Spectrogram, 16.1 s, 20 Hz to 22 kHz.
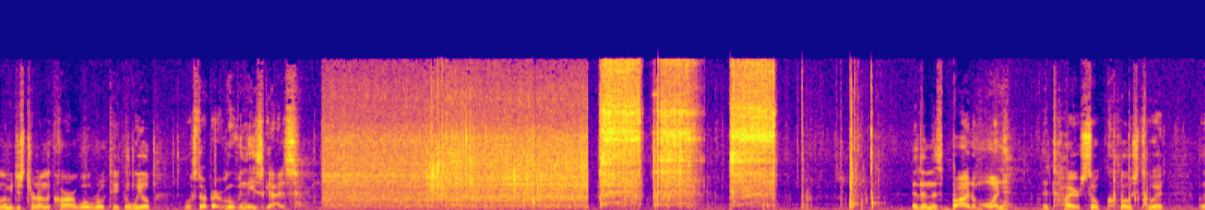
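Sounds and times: cordless driver running: 0:04.3 - 0:10.4.

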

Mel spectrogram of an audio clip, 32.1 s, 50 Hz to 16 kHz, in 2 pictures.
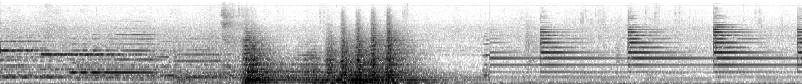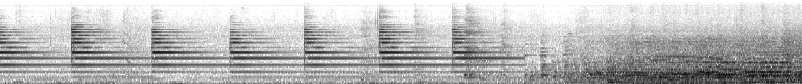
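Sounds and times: deep clock bell striking: 0:09.8 - 0:26.6.

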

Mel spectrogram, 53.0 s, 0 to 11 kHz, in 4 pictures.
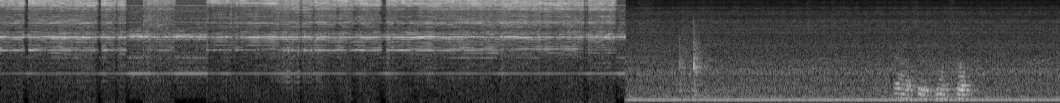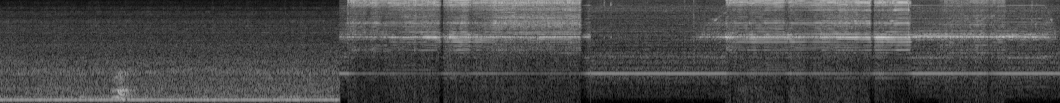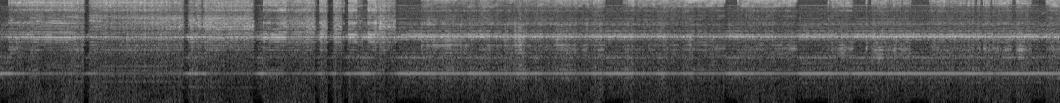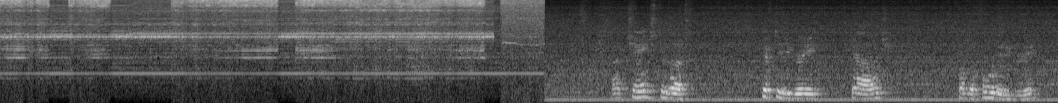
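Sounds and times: gouge cutting wood on lathe: 0:21.7 - 0:46.6.

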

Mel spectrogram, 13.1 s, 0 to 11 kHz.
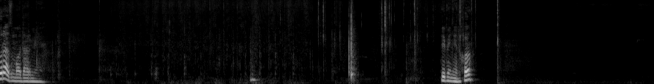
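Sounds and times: eraser rubbing on whiteboard: 0:02.2 - 0:06.8.

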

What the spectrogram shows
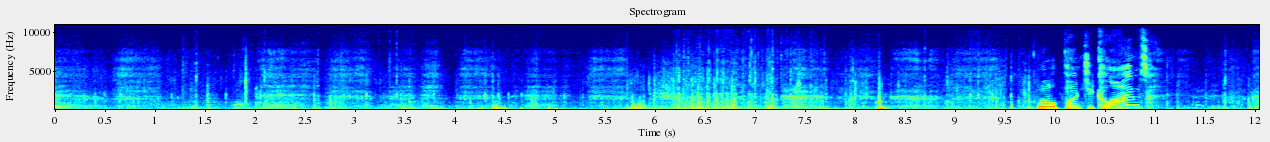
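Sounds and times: bike rolling over dirt trail: 0:00.0 - 0:12.0
bike knocks and rattles: 0:01.3 - 0:12.0
wind buffeting microphone: 0:02.1 - 0:08.2.

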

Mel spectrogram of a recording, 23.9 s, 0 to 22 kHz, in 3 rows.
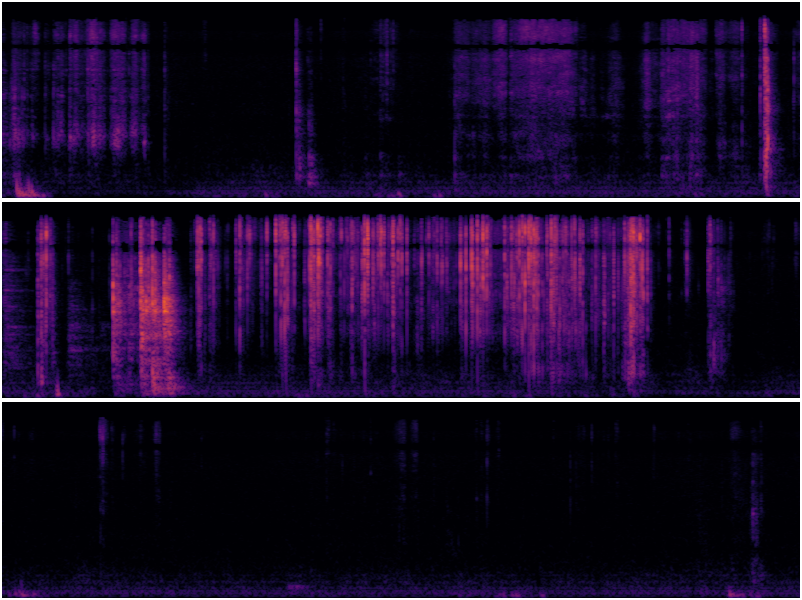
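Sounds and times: plastic wrapping crinkling and tearing: 0:09.8 - 0:15.3
soft handling of clay: 0:18.8 - 0:23.8.

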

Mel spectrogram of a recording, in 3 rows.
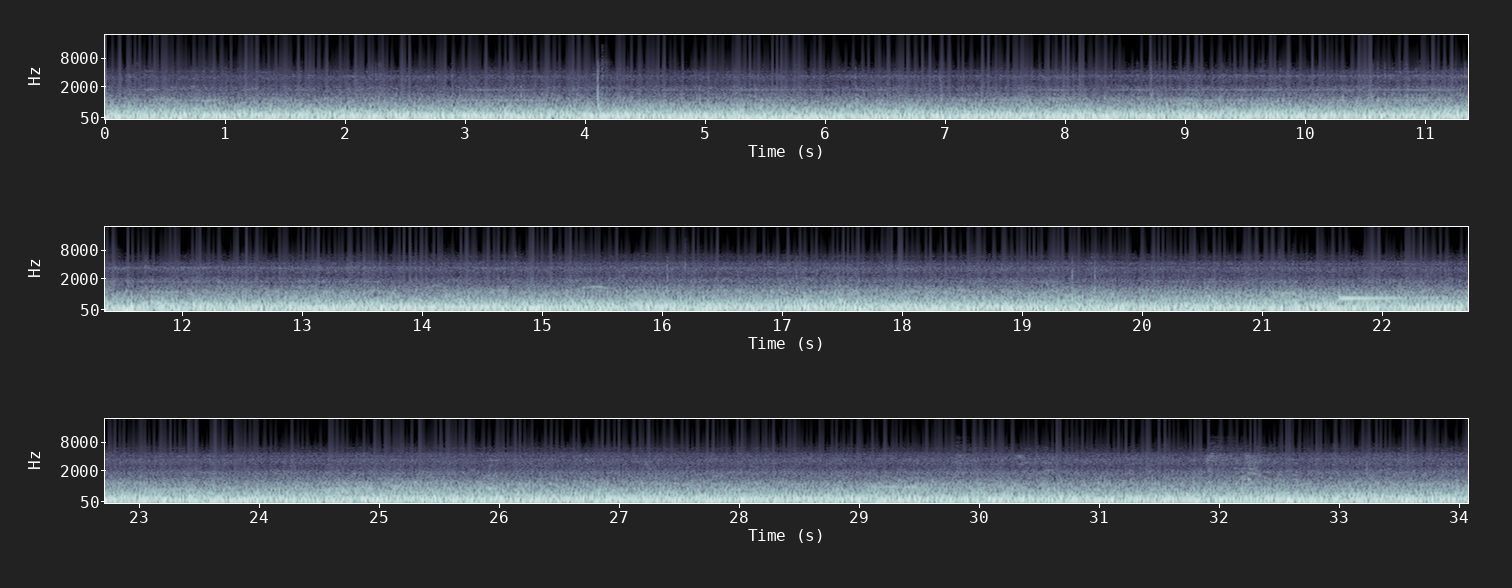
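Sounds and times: jet engines rumbling: 0:00.0 - 0:34.0
short steady tone: 0:21.6 - 0:23.0.

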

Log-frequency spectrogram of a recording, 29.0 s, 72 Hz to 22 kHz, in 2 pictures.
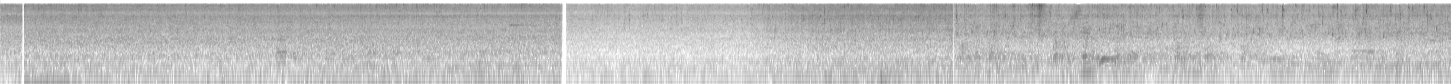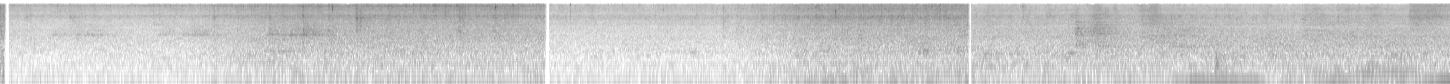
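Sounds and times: broth simmering with watery hiss: 0:00.0 - 0:25.0.

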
